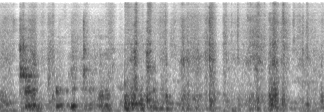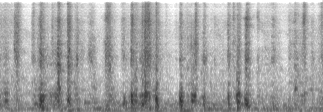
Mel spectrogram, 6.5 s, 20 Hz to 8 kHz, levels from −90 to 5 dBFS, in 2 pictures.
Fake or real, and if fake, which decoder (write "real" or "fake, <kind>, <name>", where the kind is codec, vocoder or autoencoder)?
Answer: fake, codec, DAC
